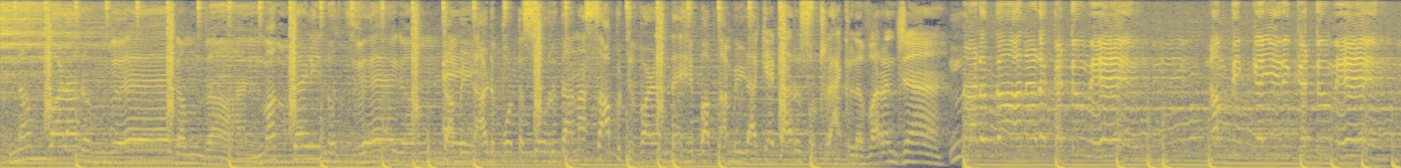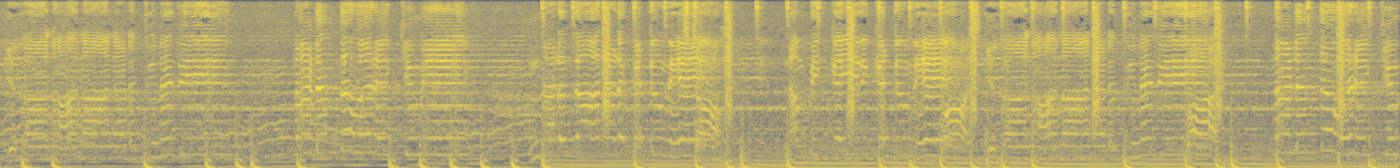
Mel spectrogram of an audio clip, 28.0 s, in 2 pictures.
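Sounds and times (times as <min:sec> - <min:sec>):
indie music: 0:00.0 - 0:27.9.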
